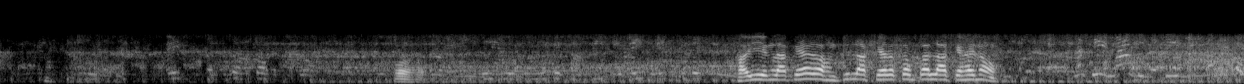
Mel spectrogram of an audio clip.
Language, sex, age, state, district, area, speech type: Manipuri, male, 45-60, Manipur, Kangpokpi, urban, conversation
